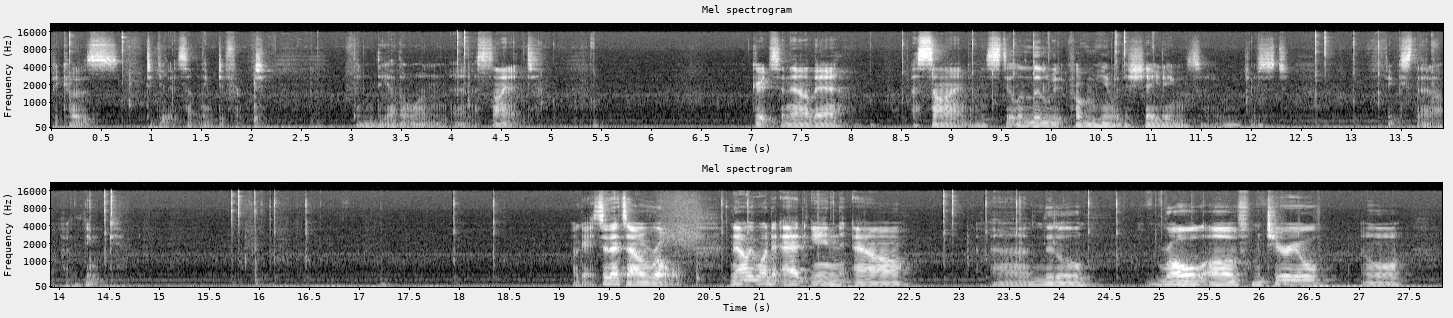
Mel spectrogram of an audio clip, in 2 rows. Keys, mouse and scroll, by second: 2.6 l, 4.0 click, 4.6 Tab, 4.8 scroll down 3, 5.0 z, 7.8 z, 8.5 middle click, 9.2 middle click, 9.6 shift+middle click, 9.9 Tab, 10.6 alt+click, 11.9 s, 13.0 middle click, 14.1 ctrl+r, 15.9 Tab, 16.1 middle click, 16.7 z, 16.8 z, 18.0 middle click, 19.5 z, 20.2-20.6 scroll down 2, 20.6 middle click, 21.5 shift+a, 23.2 middle click, 24.2 middle click, 24.9 g.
